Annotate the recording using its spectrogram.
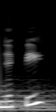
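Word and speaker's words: nipiy: In our language, in Cree, it's pronounced nippy.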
